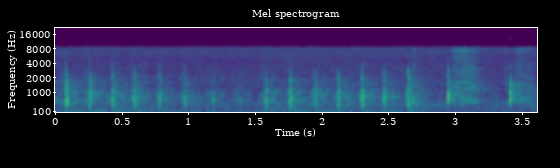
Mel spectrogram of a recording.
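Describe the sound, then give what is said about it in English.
A knife mills garlic on a cutting board in many quick, evenly spaced taps, a faint, steady chopping rhythm with no voices. “And then we'll just mill the garlic. Milling is just moving your knife back and forth across the garlic and bringing it back together.”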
